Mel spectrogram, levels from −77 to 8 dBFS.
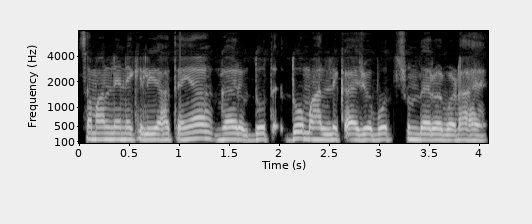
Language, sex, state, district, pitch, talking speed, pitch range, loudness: Hindi, male, Bihar, Jahanabad, 155 Hz, 280 wpm, 150-160 Hz, -12 LUFS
